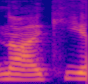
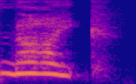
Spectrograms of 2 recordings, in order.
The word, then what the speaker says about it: Nike: with an N how do you pronounce it Nike thank you I pronounce it Nike and every time I say it my kids go it's Nike it's not Mike I'm gonna tell them yeah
